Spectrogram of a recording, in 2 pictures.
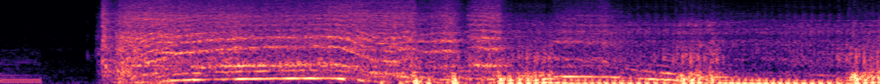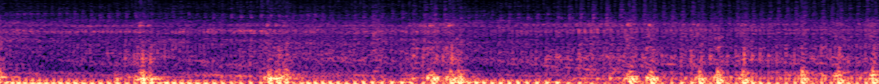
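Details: Cub single-cylinder motorcycle at start-up: kicks into life with a rev, then hunting uneven idle with irregular pops; carburettor idle screw seems too short to raise the slide enough to idle.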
